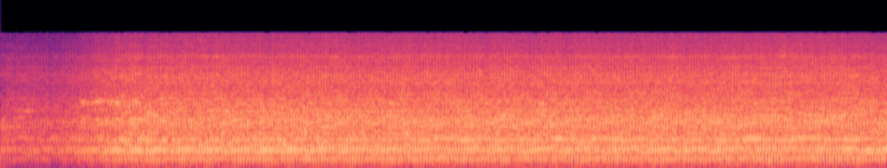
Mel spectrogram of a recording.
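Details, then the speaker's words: Over-revving Briggs & Stratton lawn mower engine, oil level high, owner suspects water in fuel and carburetor: revs high with harsh buzzing drone and uneven pulses, running rough; muffler loose, carburetor may need cleaning. Cause suspected, not confirmed. "got a loose Muffler yeah this thing's running pretty [Applause] bad might have to take that carburetor off clean it out"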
